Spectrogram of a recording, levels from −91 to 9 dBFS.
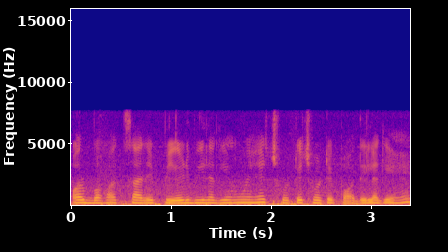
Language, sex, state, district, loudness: Hindi, female, Delhi, New Delhi, -15 LUFS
